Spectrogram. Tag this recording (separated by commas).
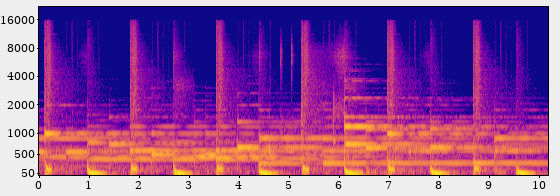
Music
